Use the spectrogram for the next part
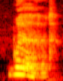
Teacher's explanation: he's getting down to up and word is down to low what I'm doing is getting low high low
